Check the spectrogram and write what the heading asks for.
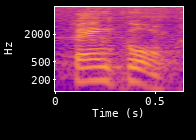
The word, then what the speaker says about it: panko: guys this right now when you guys say it say panko but i get scolding all the time because all my friends on food network they don't know how to say they got painful panko and everybody in hawaii goes hey sam tell your friends it's called panko so panko inside a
